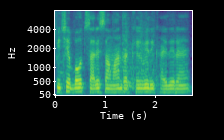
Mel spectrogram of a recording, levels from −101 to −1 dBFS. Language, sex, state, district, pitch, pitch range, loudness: Hindi, male, Jharkhand, Deoghar, 125 Hz, 120-135 Hz, -18 LUFS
